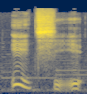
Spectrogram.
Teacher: there's a tone change, so it's fourth tone, third tone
